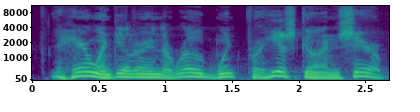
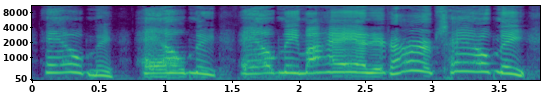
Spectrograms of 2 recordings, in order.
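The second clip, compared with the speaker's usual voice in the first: very high-pitched pleading cries; hollering for help. A narrator's reading. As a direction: act out a wounded man hollering. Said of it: "Somebody was hollering".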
